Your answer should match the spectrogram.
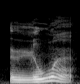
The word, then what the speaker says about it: loin: Loin, loin. So remember, when you get this combination O-I-N, it's ouin, ouin, ouin, okay? Loin, all right?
